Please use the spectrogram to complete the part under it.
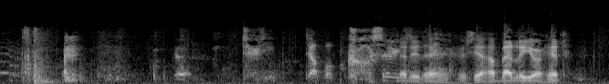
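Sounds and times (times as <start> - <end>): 
door shutting with a solid thunk: 0.0 - 0.6
speech: 3.7 - 5.8.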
